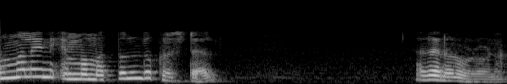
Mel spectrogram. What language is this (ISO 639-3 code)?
kan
